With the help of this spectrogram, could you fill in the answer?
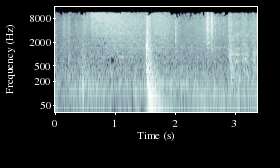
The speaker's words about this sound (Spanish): Saluda a Dennis y sube al coche.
